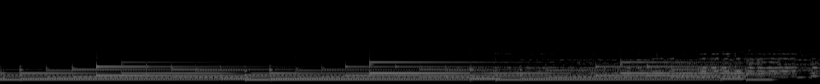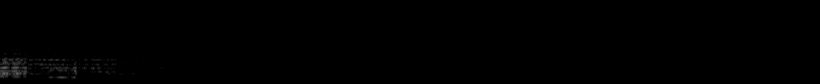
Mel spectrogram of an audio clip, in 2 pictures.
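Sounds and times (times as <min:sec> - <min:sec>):
synths and keys: 0:00.0 - 0:09.9.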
